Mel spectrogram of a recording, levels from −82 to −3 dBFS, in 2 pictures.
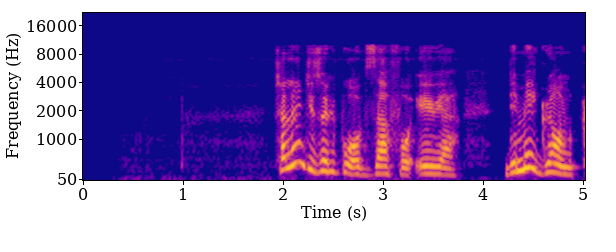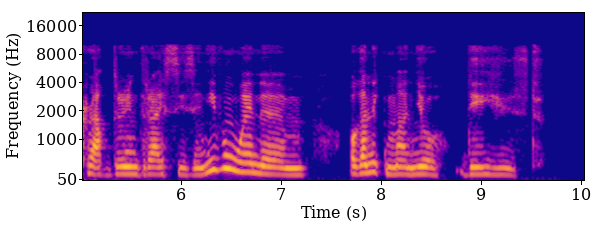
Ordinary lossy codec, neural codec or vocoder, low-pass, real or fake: none; none; 9.9 kHz; real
